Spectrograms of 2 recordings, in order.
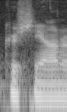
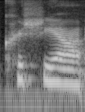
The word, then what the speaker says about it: Cristiano: figur it be Lano or Lono Messi or Cristiano Ronaldo or something oh yes okay I've heard those names and I know who Christian how do you say it say it Cristiano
